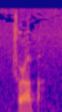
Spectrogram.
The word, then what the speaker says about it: Torralba: How do you pronounce it? Toralba.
